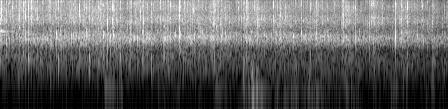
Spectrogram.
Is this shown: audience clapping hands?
yes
